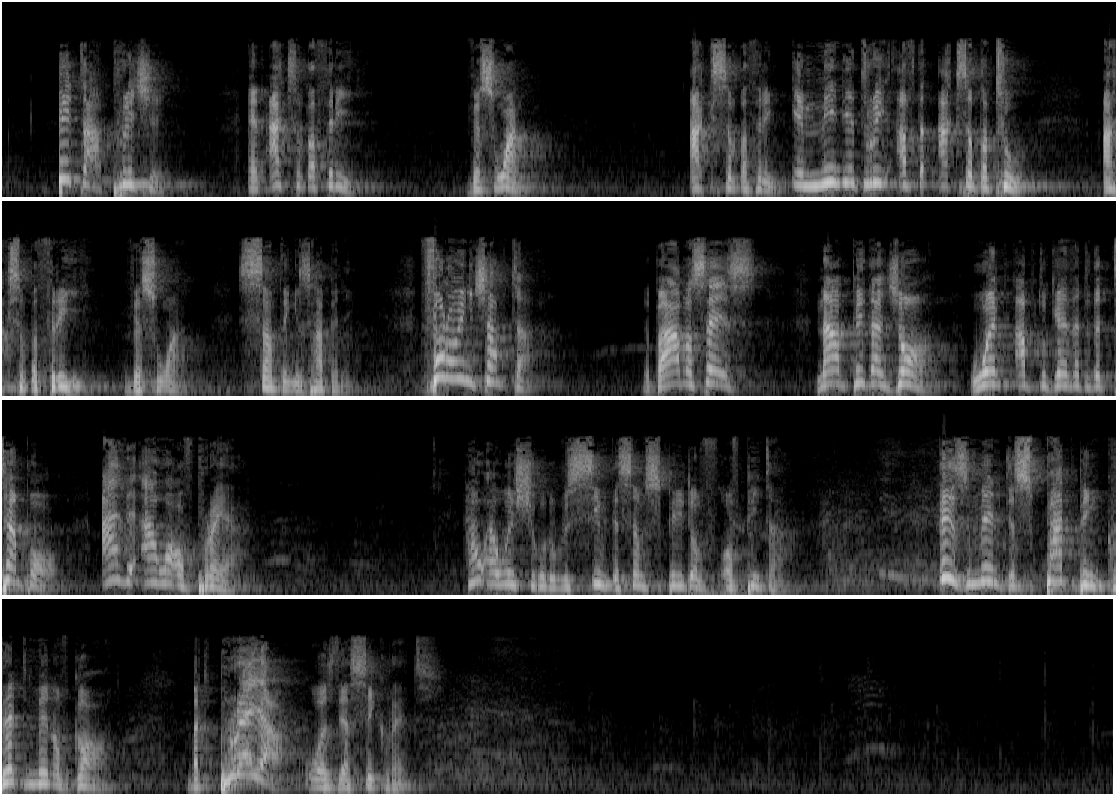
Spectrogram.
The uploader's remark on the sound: LIVE SUNDAY SERVICE| ECG CHURCH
